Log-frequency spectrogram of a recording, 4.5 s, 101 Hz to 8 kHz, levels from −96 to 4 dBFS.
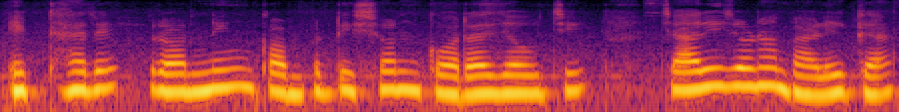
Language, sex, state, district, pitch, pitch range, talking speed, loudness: Odia, female, Odisha, Khordha, 235 Hz, 215-245 Hz, 105 wpm, -13 LUFS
